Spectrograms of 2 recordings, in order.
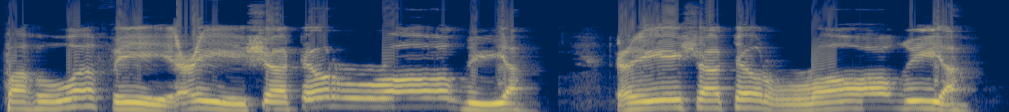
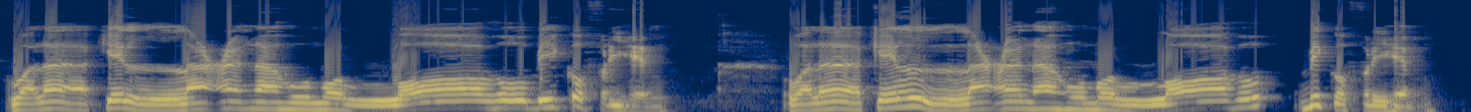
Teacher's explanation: join the 2 words together and pronounce the joining sound without Gunna. That is, without stretching the joining sound.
